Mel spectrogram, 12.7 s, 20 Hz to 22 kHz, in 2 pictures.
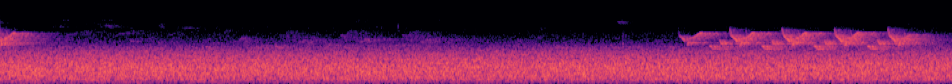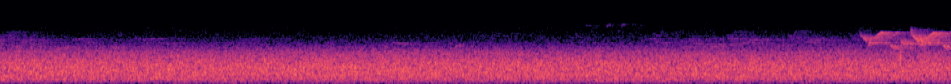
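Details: A black-and-white warbler in Augusta, Georgia, on 2 May 2014 gives a thin, high, squeaky series of rapidly repeated paired notes, about two seconds long, over a steady roar of background noise.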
